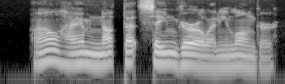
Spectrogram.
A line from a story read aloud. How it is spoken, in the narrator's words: Inara sighed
